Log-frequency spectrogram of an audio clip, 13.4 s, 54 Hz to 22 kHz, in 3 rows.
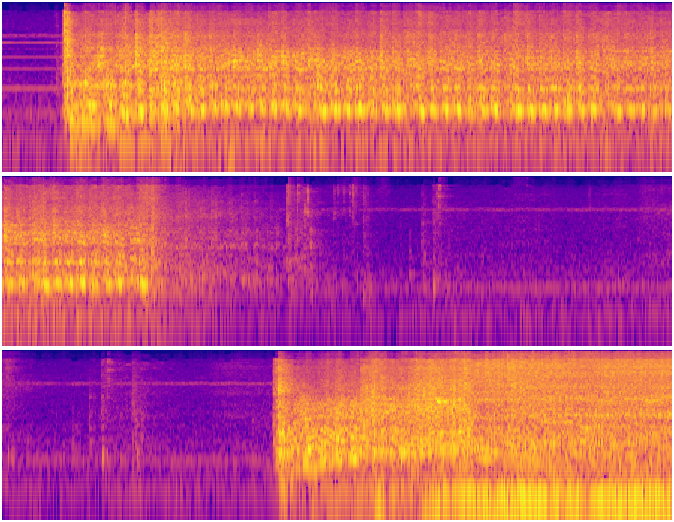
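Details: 1979 Corvette L82 with rough running, on a cold start; starter churns about four beats a second for five seconds, stops, then cranks again with a slightly uneven rhythm, cause undetermined, uneven cranking on cold start.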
